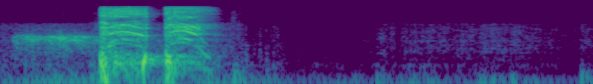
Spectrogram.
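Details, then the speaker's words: Two quick, harsh cough bursts back to back from a comedy podcast caller answering "cough once for yes"; acted for comic effect; caller possibly has an upper respiratory infection, not seen by a doctor: cough. "It sounds like you're having a coughing problem. Are you all right? Is this a medical emergency of some sort?"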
